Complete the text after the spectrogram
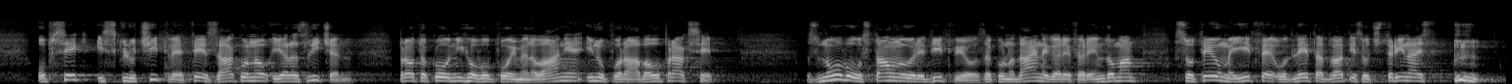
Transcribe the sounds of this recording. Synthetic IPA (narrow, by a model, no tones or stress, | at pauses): ɔpseːkisklʲjut͡ʃit̪ʋɛt̪eːxzaːkɔnɔwjɛɾazliːt͡ʃɛnpɾawt̪akoniːxɔʋɔpɔimɛnɔʋaːnjɛʔinupɔɾaːbaupɾaːksḭ | znɔːʋɔust̪awnɔwɾɛd̪it̪ʋiɔzakɔnɔd̪ajnɛɡaɾɛfɛɾɛnd̪umasɔt̪eːɔmɛjiːt̪ʋɛɔd̪leːt̪ad̪ʋaːt̪isɔt͡ʃt̪ɾiːnajst̪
